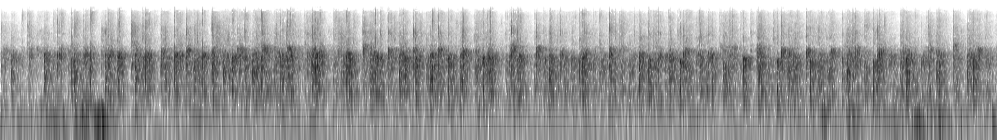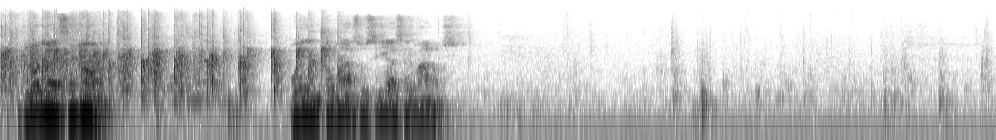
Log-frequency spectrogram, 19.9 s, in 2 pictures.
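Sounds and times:
audience applauding: 0.0s - 13.7s
speech: 10.3s - 11.1s, 13.0s - 14.6s.

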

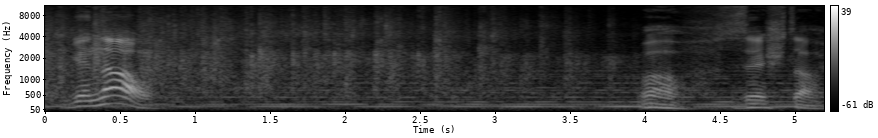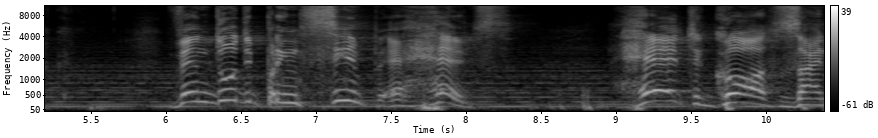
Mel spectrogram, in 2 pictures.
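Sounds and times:
audience applause: 0.0s - 4.0s
speech: 0.2s - 0.8s, 4.0s - 5.3s, 6.0s - 8.3s, 9.2s - 10.3s.

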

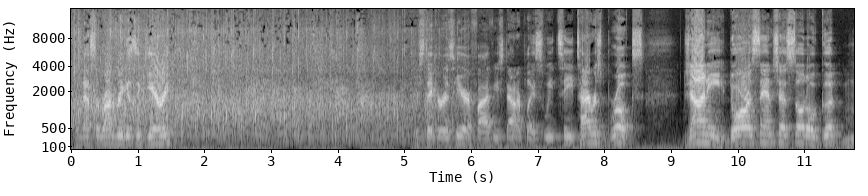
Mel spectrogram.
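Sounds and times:
crowd applause sound effect: 0.0s - 6.1s
speech: 0.2s - 1.7s, 5.2s - 11.7s.

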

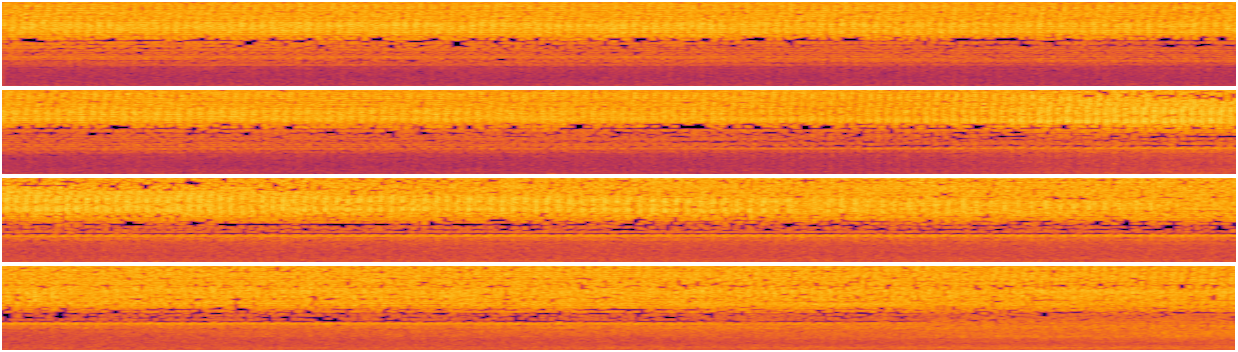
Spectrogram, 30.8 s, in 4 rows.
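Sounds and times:
cicadas droning: 0.0s - 30.8s.

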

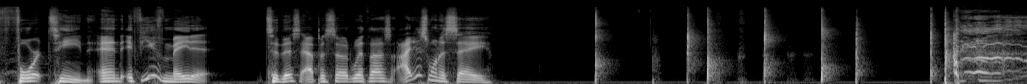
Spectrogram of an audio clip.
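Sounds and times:
speech: 0.2s - 5.0s
hand claps: 6.0s - 9.8s
laughter: 9.5s - 10.2s.

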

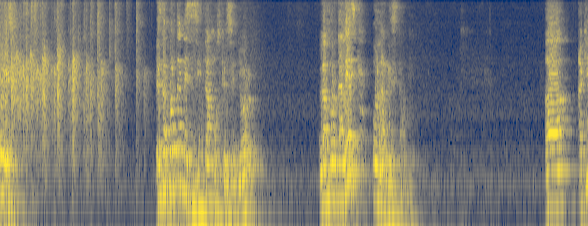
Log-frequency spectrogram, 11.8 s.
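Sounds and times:
audience clapping: 0.0s - 3.1s
speech: 3.1s - 5.2s, 6.4s - 8.1s, 10.9s - 11.7s.

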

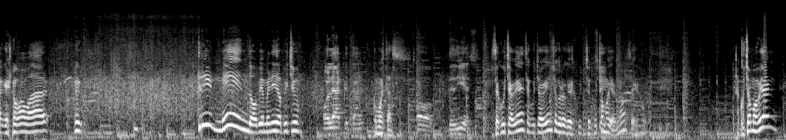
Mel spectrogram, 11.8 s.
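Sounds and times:
speech: 0.0s - 2.2s, 3.0s - 10.0s, 11.1s - 11.7s
laughter: 0.1s - 6.1s
applause: 0.7s - 6.9s.

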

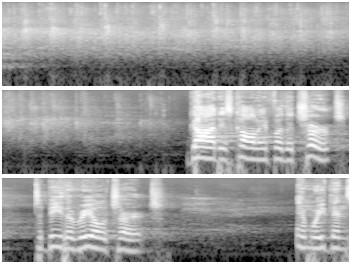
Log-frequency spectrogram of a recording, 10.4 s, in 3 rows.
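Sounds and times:
audience clapping hands: 0.0s - 5.4s
speech: 5.4s - 8.6s, 9.9s - 10.4s.

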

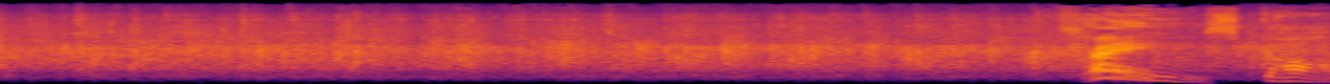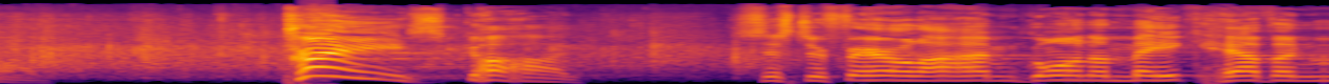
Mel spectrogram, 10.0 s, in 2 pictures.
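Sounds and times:
audience clapping: 0.0s - 9.2s
speech: 4.1s - 5.3s, 6.1s - 9.9s.

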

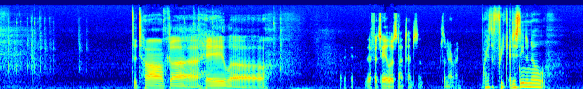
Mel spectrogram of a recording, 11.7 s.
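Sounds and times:
typing on a computer keyboard: 0.0s - 1.8s
speech: 2.6s - 5.5s, 7.0s - 11.1s.

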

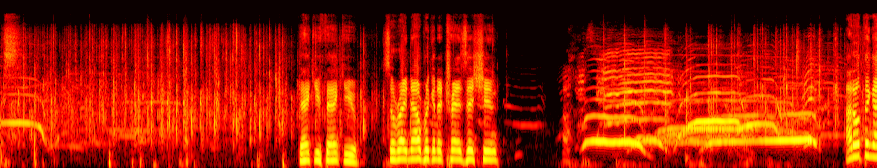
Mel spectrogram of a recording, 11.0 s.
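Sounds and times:
live podcast audience applause for a panel: 0.0s - 5.1s, 7.3s - 10.9s
speech: 3.7s - 6.3s, 10.6s - 10.9s.

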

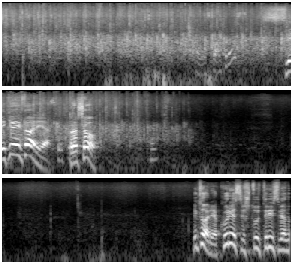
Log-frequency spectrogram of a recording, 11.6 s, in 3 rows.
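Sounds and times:
audience applause welcoming a guest onto a Lithuanian talk show: 0.0s - 6.6s
speech: 3.8s - 5.2s, 5.8s - 6.1s, 10.3s - 11.5s.

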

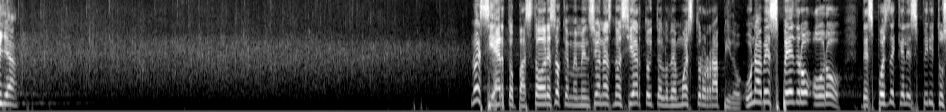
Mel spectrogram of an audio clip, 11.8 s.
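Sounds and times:
speech: 0.0s - 0.4s, 5.9s - 11.8s
audience applause: 0.0s - 6.0s.

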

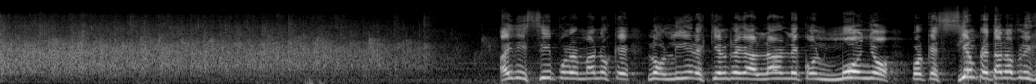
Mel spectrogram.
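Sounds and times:
audience applause: 0.0s - 5.0s
speech: 5.0s - 10.3s.

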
